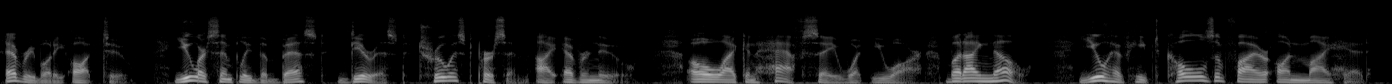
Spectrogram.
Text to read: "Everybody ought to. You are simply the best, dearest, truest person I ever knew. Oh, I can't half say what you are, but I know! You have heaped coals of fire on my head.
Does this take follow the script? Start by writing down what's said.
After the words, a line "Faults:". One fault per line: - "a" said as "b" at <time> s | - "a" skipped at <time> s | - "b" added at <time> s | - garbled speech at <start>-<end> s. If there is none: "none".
"Everybody ought to. You are simply the best, dearest, truest person I ever knew. Oh, I can half say what you are, but I know! You have heaped coals of fire on my head.
Faults:
- "can't" said as "can" at 7.4 s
